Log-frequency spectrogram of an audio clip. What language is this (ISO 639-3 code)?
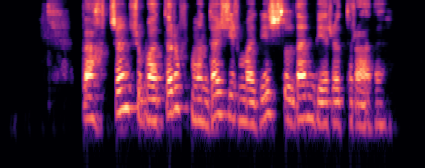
kaz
